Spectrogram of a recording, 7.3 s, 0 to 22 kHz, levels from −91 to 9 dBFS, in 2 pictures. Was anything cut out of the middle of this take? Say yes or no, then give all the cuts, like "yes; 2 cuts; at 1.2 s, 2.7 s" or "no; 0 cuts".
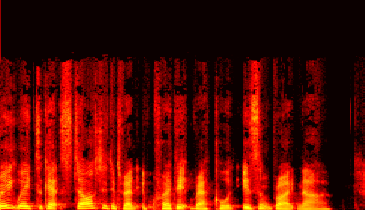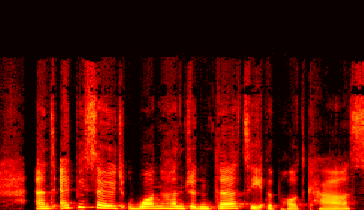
yes; 5 cuts; at 1.1 s, 1.5 s, 2.7 s, 4.2 s, 6.3 s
